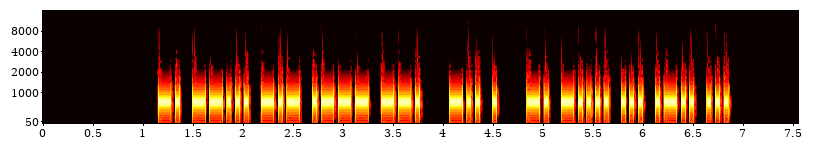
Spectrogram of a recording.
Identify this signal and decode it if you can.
Morse code, heard as a keyed tone, about 28 wpm, 700 Hz. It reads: N7KJG DE N6SLS
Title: USA Callsign DE Callsign - 5 Characters - 28wpm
